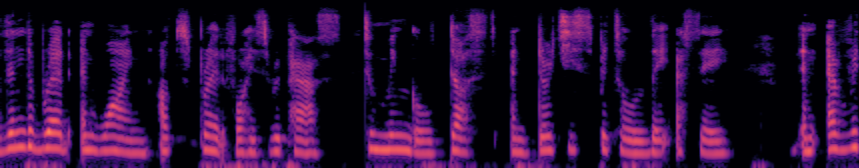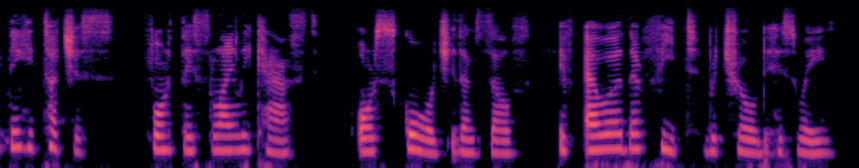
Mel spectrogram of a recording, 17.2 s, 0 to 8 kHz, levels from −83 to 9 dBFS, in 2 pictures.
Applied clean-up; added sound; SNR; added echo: none; none; none; none.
